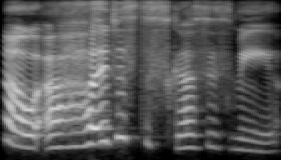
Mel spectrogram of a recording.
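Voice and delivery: loud, disgusted outburst; real angry outburst. Real, not acted. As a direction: blurt out real anger. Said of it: "It makes me angry".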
